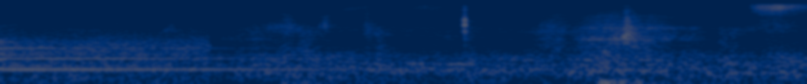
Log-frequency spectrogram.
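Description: Shoes shuffle softly on a carpeted floor.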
